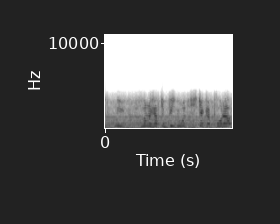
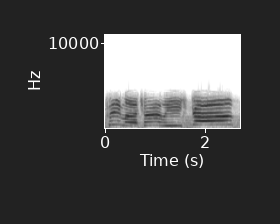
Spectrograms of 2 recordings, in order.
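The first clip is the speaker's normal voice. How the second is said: mock announcer voice; 4 semitones higher, 7 dB louder, much slower than usual. Mock command to friend.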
